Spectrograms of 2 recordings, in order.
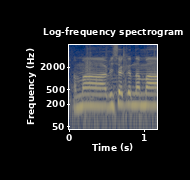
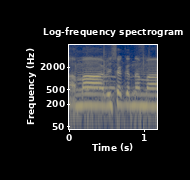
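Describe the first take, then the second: The two takes are said the same way.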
